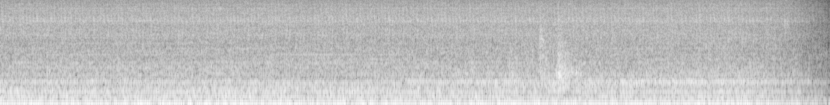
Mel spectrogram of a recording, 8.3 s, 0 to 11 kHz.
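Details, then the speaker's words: Lada engine 21127 at 27,500 km, idling, stethoscope on the timing belt tensioner pulley: even, steady whirr with no rattle, scrape or grinding. Tensioner bearing sounds normal, while the idler pulley squeaks slightly. "Натяжной, ну, натяжной вроде нормально."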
